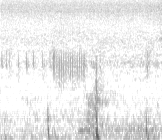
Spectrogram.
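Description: Near silence broken by three faint thumps about two-thirds of a second apart, the loudest just past the middle: handling noise from a handheld microphone.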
